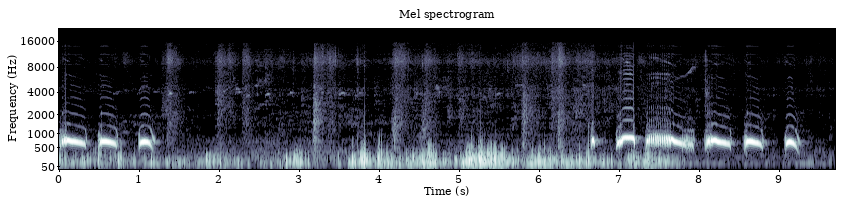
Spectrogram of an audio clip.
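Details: Spotted dove of local stock in full breeding condition, giving the three-note kuk 3 coo style: loud, low, rounded coos in quick groups at the start and end, with a noisy stretch of rustling and scraping in between.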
